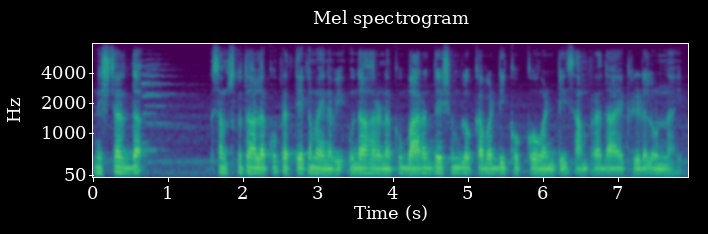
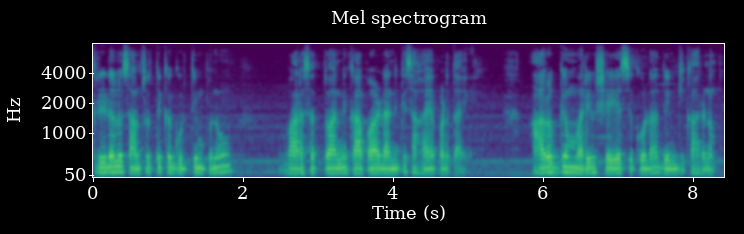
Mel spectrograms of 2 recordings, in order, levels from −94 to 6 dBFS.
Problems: background sounds at intervals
